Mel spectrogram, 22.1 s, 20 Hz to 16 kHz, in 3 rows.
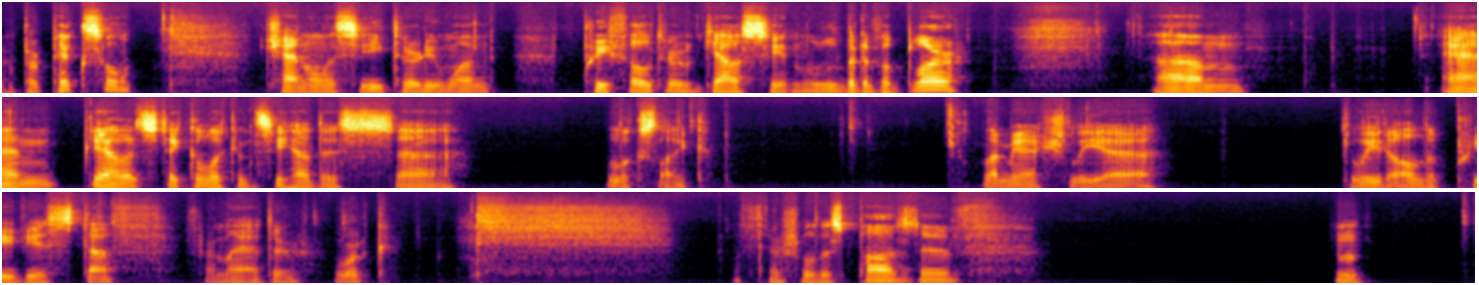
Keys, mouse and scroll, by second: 10.7-11.5 drag, 12.6 click, 17.1-17.4 drag.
